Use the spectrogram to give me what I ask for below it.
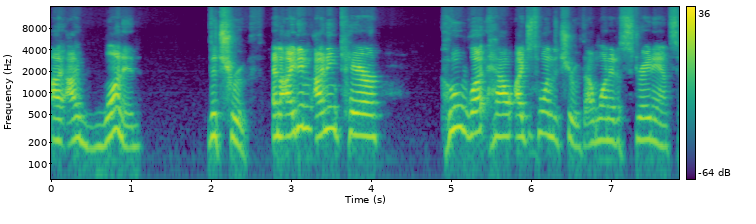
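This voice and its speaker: Fairly slow but animated, a woman with a slight Philadelphia accent speaks at a high pitch in a bright, sharp tone with lively intonation. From US Northeast, North Philadelphia. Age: 50s. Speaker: human trafficking survivor and stock trader. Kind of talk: interview testimony.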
